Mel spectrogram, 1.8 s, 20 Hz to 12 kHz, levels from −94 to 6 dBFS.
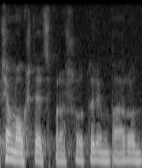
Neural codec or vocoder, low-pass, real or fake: vocoder, 24 kHz, 100 mel bands, Vocos; 10.8 kHz; fake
